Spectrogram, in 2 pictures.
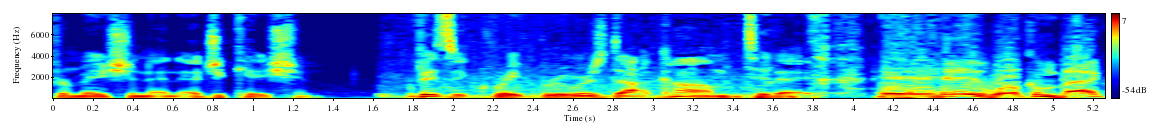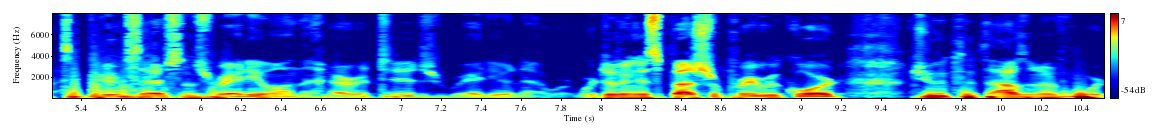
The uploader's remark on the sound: Recorded on-site at Jimmy’s No 43 a few months ago, this episode features an in-depth discussion on cider and some on-air tastings.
